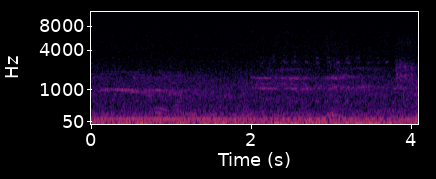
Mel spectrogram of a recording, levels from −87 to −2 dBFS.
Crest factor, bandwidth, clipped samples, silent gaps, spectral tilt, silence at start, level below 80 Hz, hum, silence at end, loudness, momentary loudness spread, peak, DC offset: 12 dB; 11.5 kHz; under 0.1%; none; -5.5 dB/octave; 0 s; -56 dBFS; none; 0 s; -55 LUFS; 2 LU; -38 dBFS; under 0.1%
